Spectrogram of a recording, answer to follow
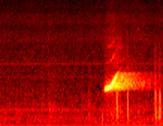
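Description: A person whistling to call a puppy: one whistle, about a second and a half in, that sweeps quickly up in pitch and then holds steady.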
